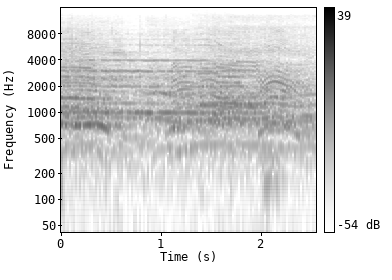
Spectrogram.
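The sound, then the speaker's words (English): A student section cheers loudly and steadily during free throws at a basketball game, a dense wash of many shouting, whooping voices that keeps up without pause for the whole moment. “You might hear him in the background.”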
